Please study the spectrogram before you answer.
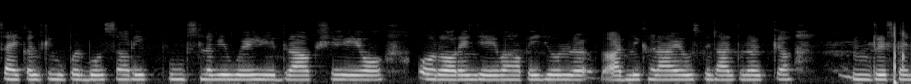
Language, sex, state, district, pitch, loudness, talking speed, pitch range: Hindi, female, Maharashtra, Aurangabad, 225 Hz, -19 LUFS, 185 wpm, 220-230 Hz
